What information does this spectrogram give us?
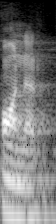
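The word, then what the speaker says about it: honour: ऑनर। यहां पे एच क्या है?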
